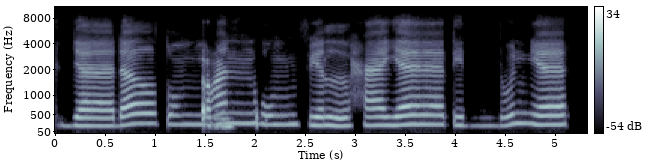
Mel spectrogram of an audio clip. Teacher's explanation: ya-nya ini cuma dua harokat masing-masing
